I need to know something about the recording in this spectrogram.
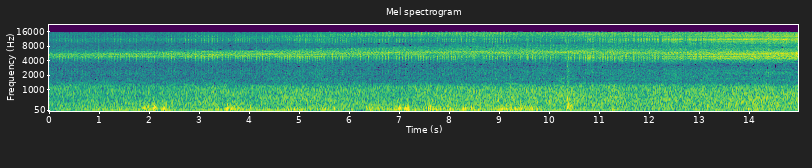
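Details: Large brown cicada singing in autumn, no longer with summer's vigour but straining out its last calls; a steady high sizzling hiss runs throughout beneath low rumbling background noise with occasional soft thumps.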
